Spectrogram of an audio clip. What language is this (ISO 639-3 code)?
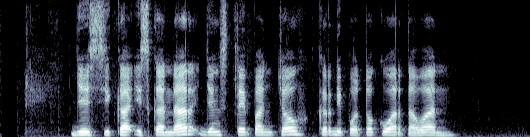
sun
